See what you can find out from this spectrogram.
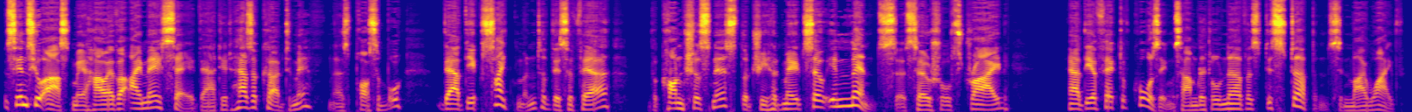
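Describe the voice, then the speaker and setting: A man's voice: medium pitch, very animated, normal speed, a bit bright, dry recording, studio quality. A man voicing a haughty, self-satisfied lord in an audiobook, speaking in a pompous, formal, long-winded way. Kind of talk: audiobook character dialogue.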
